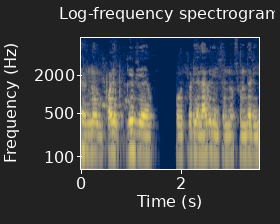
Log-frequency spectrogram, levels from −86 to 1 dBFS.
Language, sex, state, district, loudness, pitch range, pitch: Rajasthani, male, Rajasthan, Churu, -17 LUFS, 110-115 Hz, 110 Hz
